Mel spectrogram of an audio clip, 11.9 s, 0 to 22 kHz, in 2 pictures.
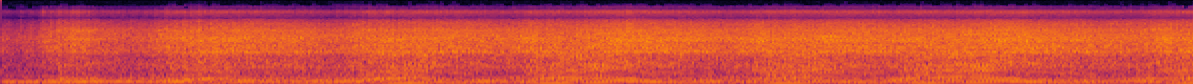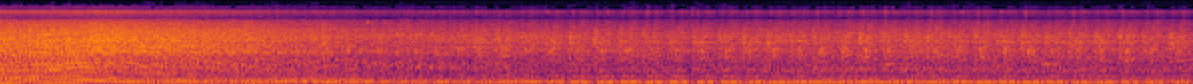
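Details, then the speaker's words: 1984 Honda V65 Magna VF1100C barn find, fuel pump working, all pipes hot: uneven lumpy idle with irregular surging and stumbling; runs rough, lost power while riding, suspected running on fewer cylinders or fuel starvation. "I'm going to let it run for a bit might take it around the block again but there's something not right all the pipes are hot so we suggest it's running an all4"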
